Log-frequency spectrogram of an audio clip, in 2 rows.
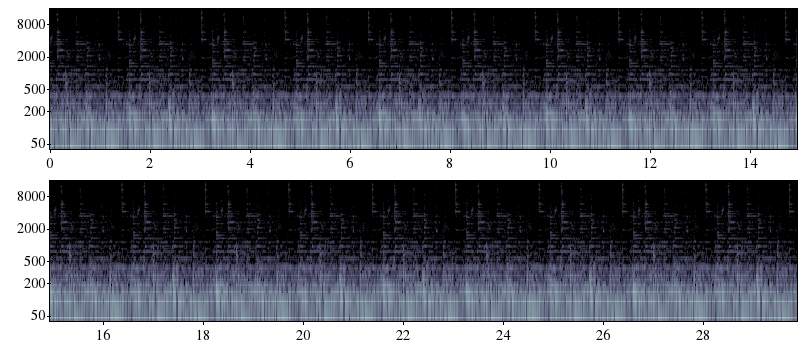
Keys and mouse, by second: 1.3 Delete, 1.4 click, 2.7 click, 3.0 click, 3.1 ctrl+c, 3.3 ctrl+shift+v, 3.7 a, 3.8 click, 4.5 click, 4.7 a, 5.1 click, 5.6 Delete, 5.7 a, 5.9 click, 6.1 ctrl+c, 6.3 ctrl+shift+v, 6.4 click, 7.0 ctrl+v, 7.1 click, 7.7 click, 8.0 click, 9.3 click, 9.9 a, 10.0-10.6 drag, 10.6 ctrl+v, 10.7 click, 13.3 click, 13.6 click, 13.9 click, 14.3 click, 15.0 click, 15.7 click, 16.1 click, 16.6 click, 17.5 click, 17.9 click, 18.5 click, 19.2 click, 20.2 click, 20.4 ctrl+c, 20.4 click, 20.6 ctrl+shift+v, 20.7 click, 25.5 click, 27.2 click.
